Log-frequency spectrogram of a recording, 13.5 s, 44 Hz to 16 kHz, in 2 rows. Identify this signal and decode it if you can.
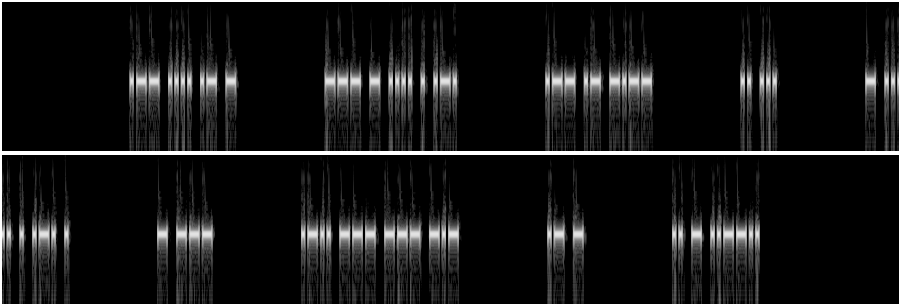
Morse code, heard as a keyed tone, about 50 wpm, 700 Hz. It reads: WHAT OTHER WAY IS THERE TO LOOK AT IT?
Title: 4x Word-Spacing - Sentences from Top 100 Words - 50wpm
